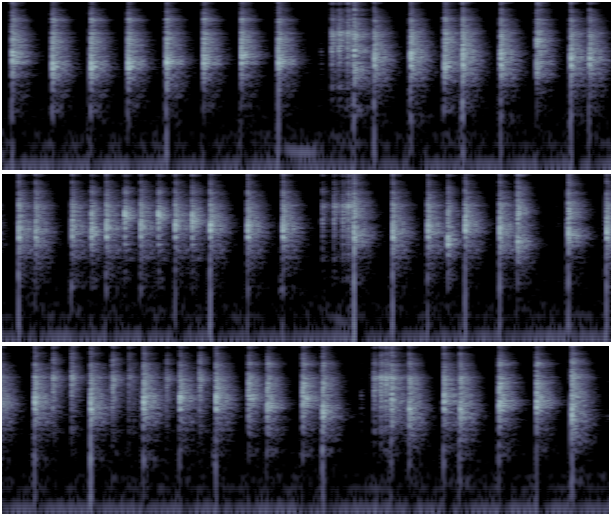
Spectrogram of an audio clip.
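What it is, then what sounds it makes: Cherry wood percussion spoons. A pair of solid shurizakura cherry wood percussion spoons, held in one hand, is clacked rhythmically against the hand and knee. The result is a steady run of bright, dry wooden clicks with quick, fast-decaying attacks. Bursts of rapid rolls are woven into the beat.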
